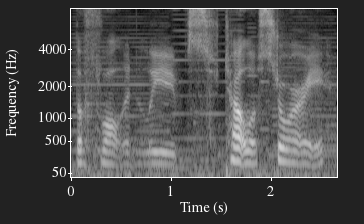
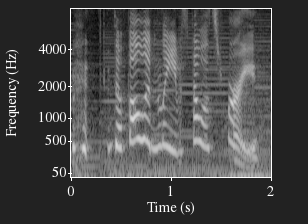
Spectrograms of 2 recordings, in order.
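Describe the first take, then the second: First: It is said in a dramatic narrator voice. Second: It is said in a casual YouTuber voice. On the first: "the Elden Ring intro guy who's like" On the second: "in my stupid YouTube voice"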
